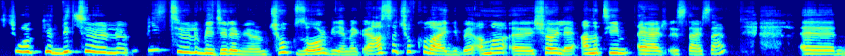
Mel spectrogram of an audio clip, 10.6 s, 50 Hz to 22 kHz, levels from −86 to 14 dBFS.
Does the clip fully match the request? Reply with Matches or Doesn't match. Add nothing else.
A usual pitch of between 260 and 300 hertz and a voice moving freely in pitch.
Matches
